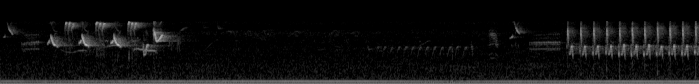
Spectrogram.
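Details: Common nightingale singing at an arboretum: a quick burst of varied whistled and chirping phrases, a soft low rattle, then a fast run of about a dozen sharp repeated notes. A steady low hum runs underneath throughout.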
